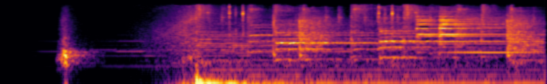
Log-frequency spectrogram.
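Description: Channel intro sting: a short pop sound effect about half a second in, then intro music with a heavy bass and held tones that comes in loudly about a second in.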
